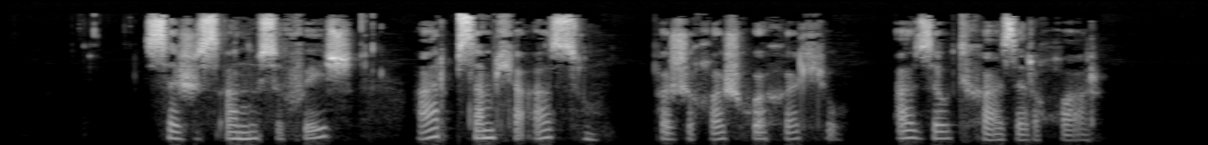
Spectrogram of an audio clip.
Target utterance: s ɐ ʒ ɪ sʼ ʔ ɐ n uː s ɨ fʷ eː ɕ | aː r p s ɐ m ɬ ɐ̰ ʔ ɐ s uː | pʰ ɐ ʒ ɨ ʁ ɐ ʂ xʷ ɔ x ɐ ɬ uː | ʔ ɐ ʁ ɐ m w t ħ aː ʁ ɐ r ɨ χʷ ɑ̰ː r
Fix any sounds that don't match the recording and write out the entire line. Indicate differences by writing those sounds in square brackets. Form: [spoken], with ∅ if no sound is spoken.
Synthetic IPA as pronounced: s ɐ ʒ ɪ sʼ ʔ ɐ n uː s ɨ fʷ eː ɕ | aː r p s ɐ m ɬ ɐ̰ ʔ ɐ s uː | pʰ ɐ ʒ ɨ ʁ ɐ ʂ xʷ ɔ x ɐ ɬ uː | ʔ ɐ [z] ɐ [∅] w t [x] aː [z] ɐ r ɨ χʷ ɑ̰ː r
